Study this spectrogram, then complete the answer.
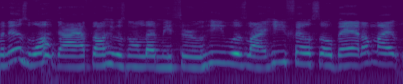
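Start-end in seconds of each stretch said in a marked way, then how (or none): none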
